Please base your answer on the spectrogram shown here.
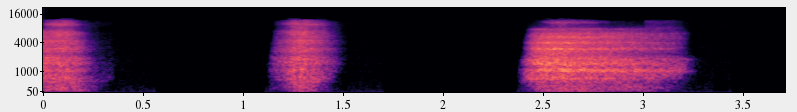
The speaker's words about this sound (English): you're breathing into the belly, into the chest, and then exhaling.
